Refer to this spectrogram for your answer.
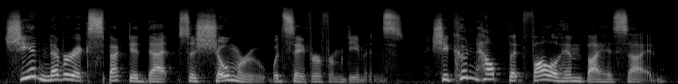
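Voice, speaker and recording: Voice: mid-range voice, big pitch swings, normal speed, a bit bright. A narrator reading a scripted fan fiction story aloud.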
